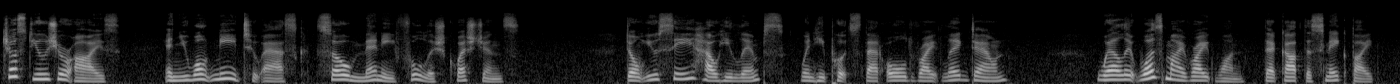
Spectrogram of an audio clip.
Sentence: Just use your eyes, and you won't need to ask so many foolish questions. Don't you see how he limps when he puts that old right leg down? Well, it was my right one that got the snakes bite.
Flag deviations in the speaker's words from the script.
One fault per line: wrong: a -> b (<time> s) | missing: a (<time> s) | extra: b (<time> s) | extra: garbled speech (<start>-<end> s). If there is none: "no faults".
wrong: snakes -> snake (13.1 s)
